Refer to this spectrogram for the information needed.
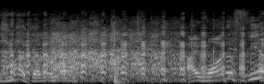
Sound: laughing

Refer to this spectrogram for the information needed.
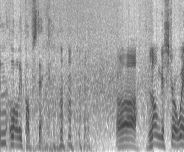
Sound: laughs

